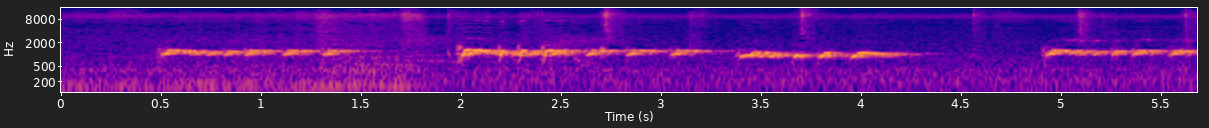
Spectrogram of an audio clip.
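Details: Zebra dove of local stock singing actively, used as a morning lure for lazy zebra doves: four throbbing, trilled coo phrases, one dropping slightly lower, after a low rumble at the start.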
